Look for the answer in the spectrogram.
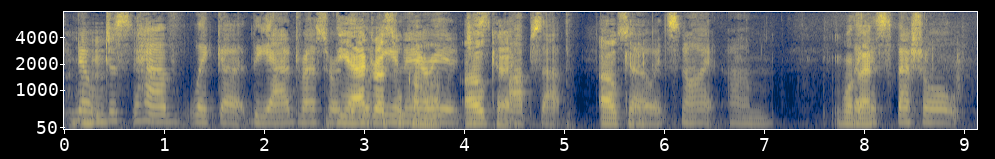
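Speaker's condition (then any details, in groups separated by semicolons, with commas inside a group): No condition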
